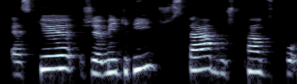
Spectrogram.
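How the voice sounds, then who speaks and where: Speaking in a Quebec accent, a woman keeps a fairly slow pace. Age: 30s. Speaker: program participant. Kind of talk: interview. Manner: hesitant, many fillers.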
